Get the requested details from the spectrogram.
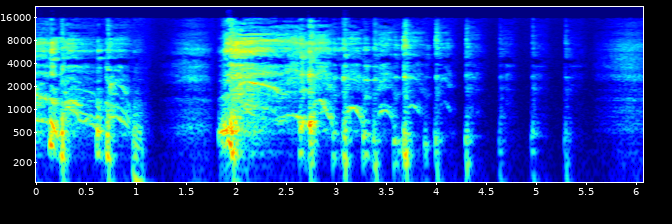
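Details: Cross-dressing person coughing: several short, sharp coughs in quick bursts, then smaller trailing coughs and breaths in a small room.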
